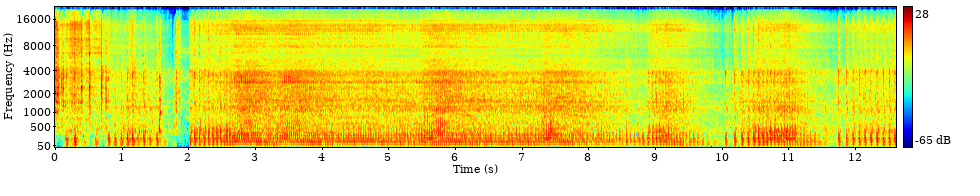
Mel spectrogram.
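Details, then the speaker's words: 1970 Honda CB450 barn find parked 20 years, first run on a battery, fuel possibly dumping into the engine: twin sputters and catches, then revs sag and stumble instead of pulling cleanly; engine bogging, cause not yet found. "So we'll be cleaning the bike, front brake, and diving into what could be this bogging situation."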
